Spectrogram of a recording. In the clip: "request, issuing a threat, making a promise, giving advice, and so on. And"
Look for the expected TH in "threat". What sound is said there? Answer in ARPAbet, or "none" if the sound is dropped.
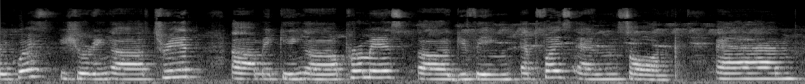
T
